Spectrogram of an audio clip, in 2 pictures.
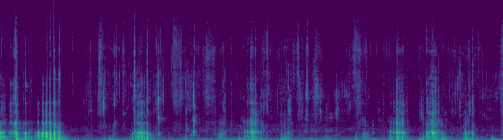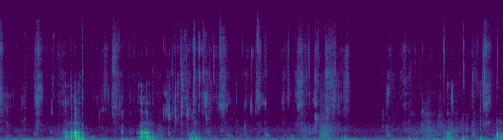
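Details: Moose, a shepherd mix dog, crunching a bone in rhythmic bursts roughly every one and a half to two seconds, each a firm grinding bite, quieter gnawing in between.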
